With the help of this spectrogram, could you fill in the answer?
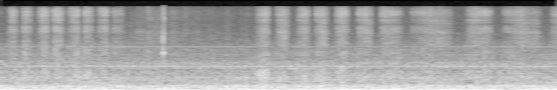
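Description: A wooden coloured pencil tip is drawn across a large sheet of Strathmore mixed media paper laid on a drawing board, a solid flat surface, by a hand with long lilac nails while other pencils lie still on the table. Steady, soft rubbing and scratching strokes repeat throughout, mostly low and muffled with faint, bright, hissy scratch bursts on each stroke.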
